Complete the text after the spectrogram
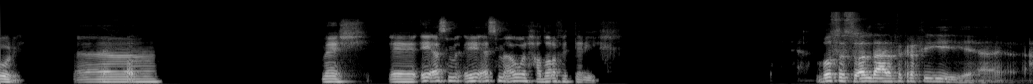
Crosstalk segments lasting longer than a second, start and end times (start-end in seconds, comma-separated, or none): none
